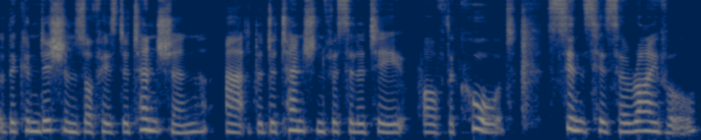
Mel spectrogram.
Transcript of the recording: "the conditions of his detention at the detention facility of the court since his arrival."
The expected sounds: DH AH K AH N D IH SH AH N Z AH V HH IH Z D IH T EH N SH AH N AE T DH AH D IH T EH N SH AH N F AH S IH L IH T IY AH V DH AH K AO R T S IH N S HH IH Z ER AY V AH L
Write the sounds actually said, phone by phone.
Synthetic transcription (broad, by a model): DH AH K AH N D IH SH AH N Z AH V IH Z D IH T EH N SH AH N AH T DH AH D IH T EH N SH AH N F AH S IH L IH T IY AH V DH AH K AO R T S IH N S HH IH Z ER AY V AH L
